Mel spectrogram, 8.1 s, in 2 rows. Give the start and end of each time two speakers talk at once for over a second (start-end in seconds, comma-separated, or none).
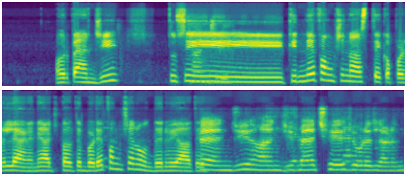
none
